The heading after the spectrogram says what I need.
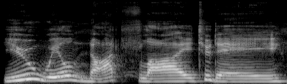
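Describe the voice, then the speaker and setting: Woman putting on a low, doubtful male elephant. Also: exaggerated voice. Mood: dismissive. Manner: flat contradictions, slow and emphatic. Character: doubtful, deadpan male elephant, piglet's worried friend. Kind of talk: children's picture book read-aloud.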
